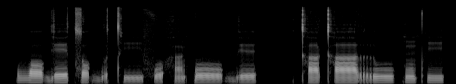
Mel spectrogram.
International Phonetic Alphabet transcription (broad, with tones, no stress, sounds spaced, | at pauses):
β ɔ˦˨ ɡ eː˦ t͡s ɔ˦ ɡ͡b ʊ˨ tʰ iː˨ f o˨ h ã˨ k͡p oː˦˨ ɡ͡b ɪ˦ | kʰ a˦ kʰ aː˦ r uː˦ k ũ˦ pʰ i˦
